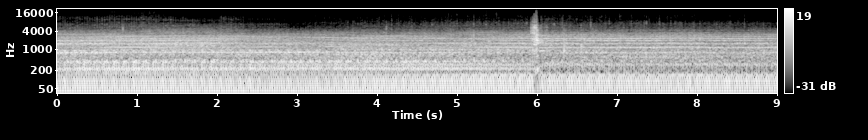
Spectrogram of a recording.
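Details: Bayliner boat engine, previously a no-start after no spark, now repaired: timing found 180 degrees out, likely from the customer pulling the distributor. Steady, even, smooth low idle with no misses, knocks or stumbles; running normally.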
